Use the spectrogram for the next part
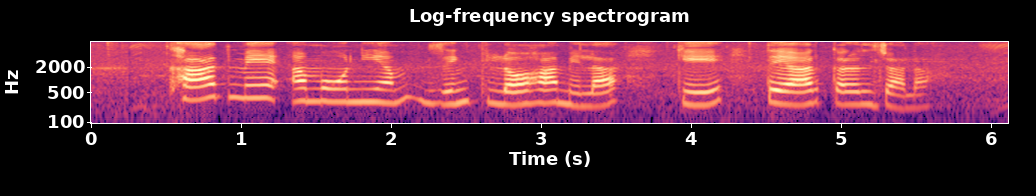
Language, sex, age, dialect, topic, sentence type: Bhojpuri, female, 18-24, Western, agriculture, statement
